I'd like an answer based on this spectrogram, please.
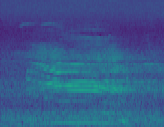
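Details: A red deer (Cervus elaphus) gives a drawn-out, low, moaning rutting call lasting over a second, heard on a morning in the forest during the rutting season.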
